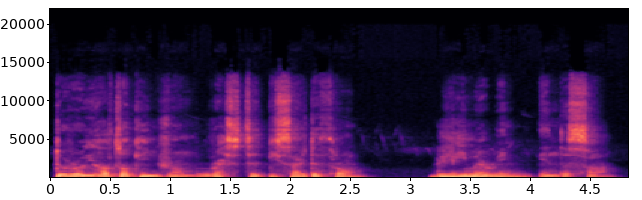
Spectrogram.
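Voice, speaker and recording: A storyteller narrating a folktale in a dramatic, deliberate way with frequent pauses. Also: mid-range voice, sing-song, warm tone, slight background noise.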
